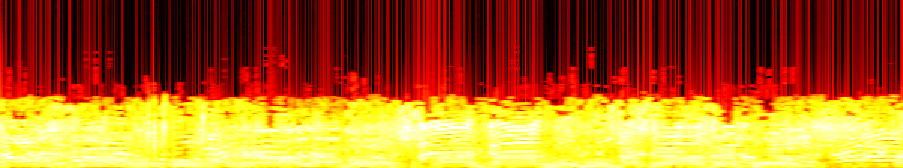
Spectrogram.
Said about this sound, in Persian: مردی که از تنهایی دست جمعی می سرود و حالا تنهای تنها اینجا خوابیده، گوشه‌ای در امامزاده عبدالله شهر ری. و این فریادها که می گویند شاعر در نگذشته، جان باخته.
